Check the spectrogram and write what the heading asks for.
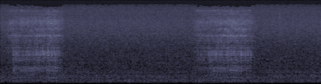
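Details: Two soft, rough, rasping breaths about three seconds apart over steady room hiss; quiet, regular snoring.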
